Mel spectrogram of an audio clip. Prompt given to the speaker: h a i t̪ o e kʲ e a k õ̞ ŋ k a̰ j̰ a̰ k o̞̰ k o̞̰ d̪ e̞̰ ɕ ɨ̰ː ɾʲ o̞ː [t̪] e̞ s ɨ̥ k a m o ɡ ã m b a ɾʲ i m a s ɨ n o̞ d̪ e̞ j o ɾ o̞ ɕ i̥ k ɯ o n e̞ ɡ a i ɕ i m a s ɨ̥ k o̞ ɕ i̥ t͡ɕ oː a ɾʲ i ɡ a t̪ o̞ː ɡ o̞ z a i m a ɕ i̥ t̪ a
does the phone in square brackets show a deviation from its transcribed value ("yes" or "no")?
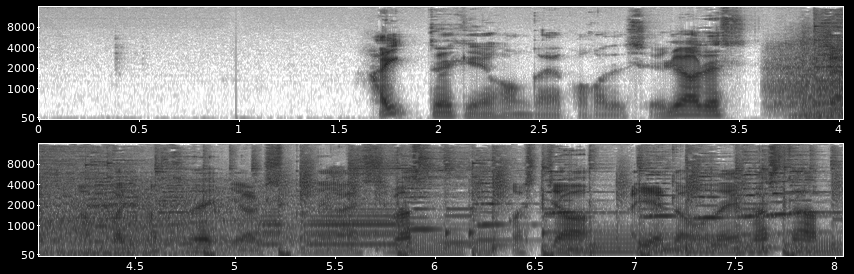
yes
